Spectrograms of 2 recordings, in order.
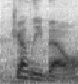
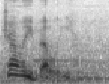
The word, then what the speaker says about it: Jelly Bell: Yeah, if I happen to forget, just say, hey, this is Jelly Bell, and I'll be like, oh, I remember Jelly Bell. I kept pronouncing it Jelly Belly.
